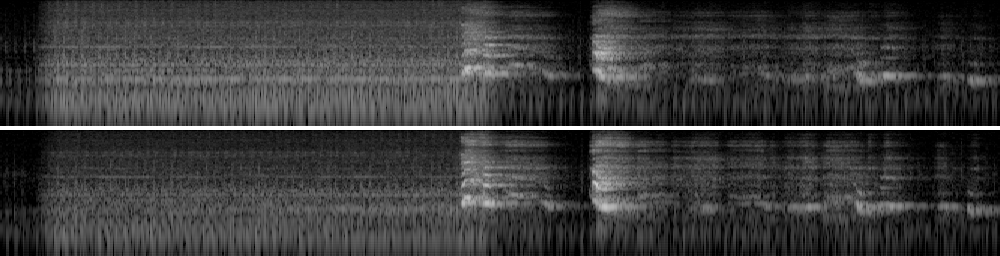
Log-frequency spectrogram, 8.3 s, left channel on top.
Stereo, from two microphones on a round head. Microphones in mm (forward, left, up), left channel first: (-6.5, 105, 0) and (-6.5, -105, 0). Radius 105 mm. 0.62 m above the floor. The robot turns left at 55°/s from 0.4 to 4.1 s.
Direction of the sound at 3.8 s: 50° right (ahead or behind).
